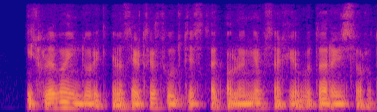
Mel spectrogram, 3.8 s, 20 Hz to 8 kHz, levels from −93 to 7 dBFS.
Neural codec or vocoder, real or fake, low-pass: none; real; 7.2 kHz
